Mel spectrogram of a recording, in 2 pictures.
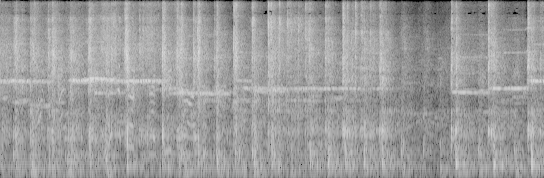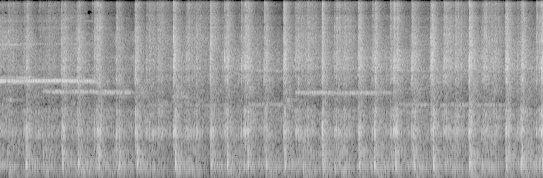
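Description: Marching band playing in the street: a high, held melody over steady drumming, with a brief break about six and a half seconds in.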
